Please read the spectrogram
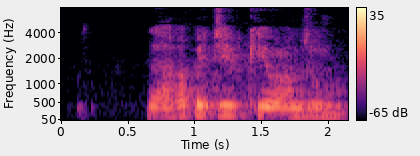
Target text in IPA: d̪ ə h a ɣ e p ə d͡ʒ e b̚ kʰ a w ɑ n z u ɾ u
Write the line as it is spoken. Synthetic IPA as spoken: d̪ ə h a ɣ a p ə d͡ʒ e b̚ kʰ e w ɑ n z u ɾ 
